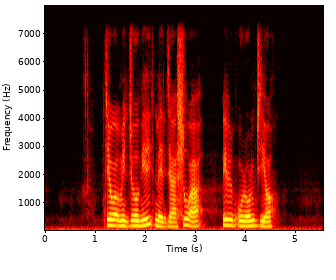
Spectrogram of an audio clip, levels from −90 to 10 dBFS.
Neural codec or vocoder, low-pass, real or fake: autoencoder, 22.05 kHz, a latent of 192 numbers a frame, VITS, trained on many speakers; 7.2 kHz; fake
